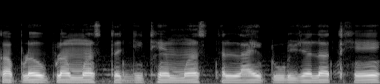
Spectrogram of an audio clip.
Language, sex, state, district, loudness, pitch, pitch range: Chhattisgarhi, male, Chhattisgarh, Sukma, -16 LUFS, 100 Hz, 100-105 Hz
